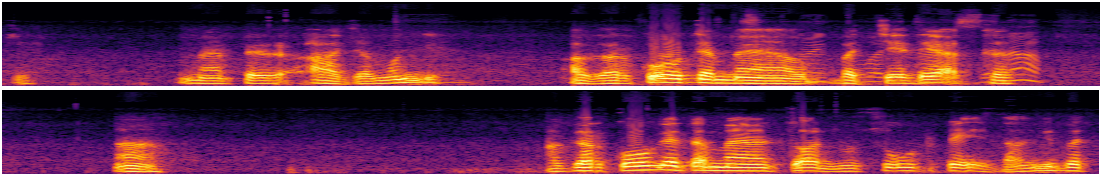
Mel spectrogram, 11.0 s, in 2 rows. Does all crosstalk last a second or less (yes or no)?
no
